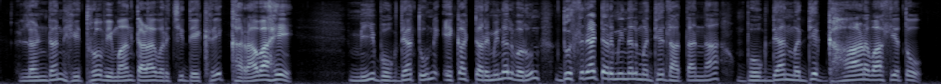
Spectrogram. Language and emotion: Marathi, disgusted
